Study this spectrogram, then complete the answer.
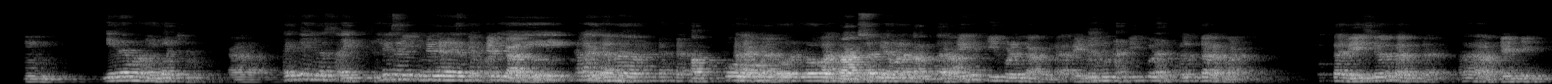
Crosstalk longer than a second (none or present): present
